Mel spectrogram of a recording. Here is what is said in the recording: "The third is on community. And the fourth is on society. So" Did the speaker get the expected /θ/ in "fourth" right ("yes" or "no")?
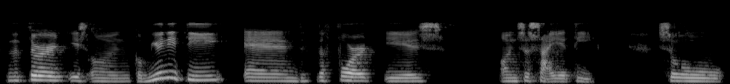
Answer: no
